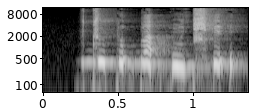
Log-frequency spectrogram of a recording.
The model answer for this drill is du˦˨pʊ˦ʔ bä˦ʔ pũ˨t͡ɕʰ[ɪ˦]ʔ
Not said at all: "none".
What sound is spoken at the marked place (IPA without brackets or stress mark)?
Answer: ɪ˦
